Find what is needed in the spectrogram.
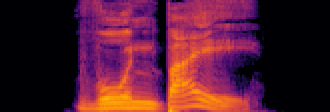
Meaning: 1. singular imperative of beiwohnen 2. first-person singular present of beiwohnen
- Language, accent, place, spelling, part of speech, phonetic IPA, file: German, Germany, Berlin, wohn bei, verb, [ˌvoːn ˈbaɪ̯], De-wohn bei.ogg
